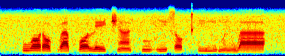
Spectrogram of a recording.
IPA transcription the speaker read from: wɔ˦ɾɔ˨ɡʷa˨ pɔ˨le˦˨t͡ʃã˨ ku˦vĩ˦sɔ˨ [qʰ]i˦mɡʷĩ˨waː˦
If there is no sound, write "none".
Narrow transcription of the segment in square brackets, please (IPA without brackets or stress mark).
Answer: kʰ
